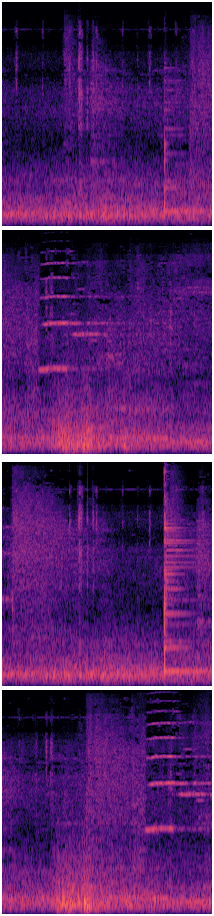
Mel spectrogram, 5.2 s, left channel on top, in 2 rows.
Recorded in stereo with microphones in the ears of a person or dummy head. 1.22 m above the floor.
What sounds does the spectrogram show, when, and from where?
0.0 s a vehicle: 15° left (ahead or behind)
2.0 s dishes clattering: 65° right (ahead or behind)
